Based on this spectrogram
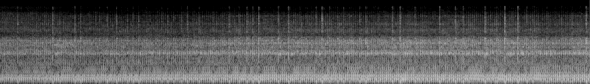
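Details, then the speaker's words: Husqvarna 55 chainsaw (18-inch bar, 3/8 chain), no decompression valve, before repair: a high, thin buzz staying flat-out at roughly 13,500 rpm and still climbing. It runs lean and fast from a carburetor gasket intake air leak, so rpm is too high. "so okay so the rpms are definitely too high"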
